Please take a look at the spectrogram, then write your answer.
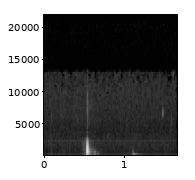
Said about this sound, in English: go ahead and give me a roll with one d6 and tell me what number you get.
